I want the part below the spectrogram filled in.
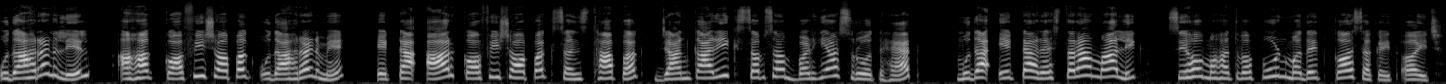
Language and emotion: Maithili, neutral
